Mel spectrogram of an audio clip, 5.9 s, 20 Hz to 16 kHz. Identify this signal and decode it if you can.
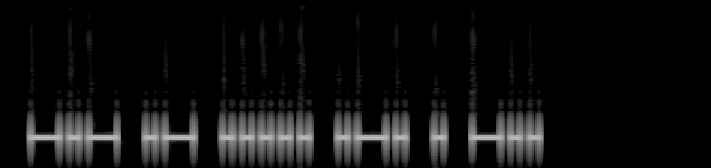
Morse code, heard as a keyed tone, about 16 wpm, 700 Hz. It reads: KA5RED
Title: USA Call Signs - 6 Characters - Repeated 3x - 15wpm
